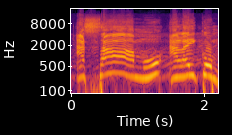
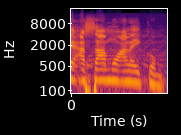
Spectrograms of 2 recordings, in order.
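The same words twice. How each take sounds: First: Every sound of the greeting is pronounced. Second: One sound of the greeting is left out. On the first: The speaker calls it right. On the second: The speaker calls it wrong.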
